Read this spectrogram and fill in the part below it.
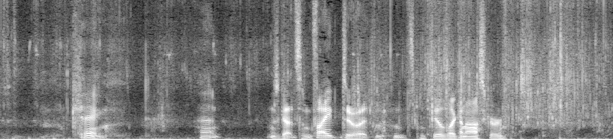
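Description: Something splashes in the water close by.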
